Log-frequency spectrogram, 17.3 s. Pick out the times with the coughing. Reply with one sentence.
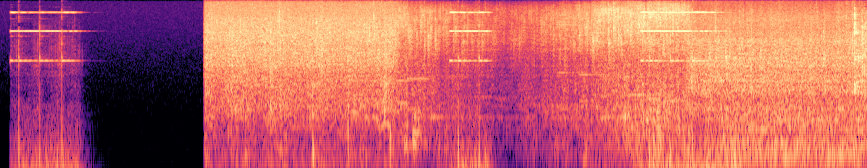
You can't hear the coughing here.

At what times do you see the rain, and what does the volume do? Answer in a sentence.
You can hear the rain from 4.0 to 17.2 s, getting quieter then louder.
